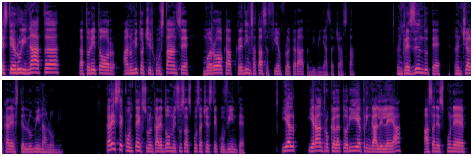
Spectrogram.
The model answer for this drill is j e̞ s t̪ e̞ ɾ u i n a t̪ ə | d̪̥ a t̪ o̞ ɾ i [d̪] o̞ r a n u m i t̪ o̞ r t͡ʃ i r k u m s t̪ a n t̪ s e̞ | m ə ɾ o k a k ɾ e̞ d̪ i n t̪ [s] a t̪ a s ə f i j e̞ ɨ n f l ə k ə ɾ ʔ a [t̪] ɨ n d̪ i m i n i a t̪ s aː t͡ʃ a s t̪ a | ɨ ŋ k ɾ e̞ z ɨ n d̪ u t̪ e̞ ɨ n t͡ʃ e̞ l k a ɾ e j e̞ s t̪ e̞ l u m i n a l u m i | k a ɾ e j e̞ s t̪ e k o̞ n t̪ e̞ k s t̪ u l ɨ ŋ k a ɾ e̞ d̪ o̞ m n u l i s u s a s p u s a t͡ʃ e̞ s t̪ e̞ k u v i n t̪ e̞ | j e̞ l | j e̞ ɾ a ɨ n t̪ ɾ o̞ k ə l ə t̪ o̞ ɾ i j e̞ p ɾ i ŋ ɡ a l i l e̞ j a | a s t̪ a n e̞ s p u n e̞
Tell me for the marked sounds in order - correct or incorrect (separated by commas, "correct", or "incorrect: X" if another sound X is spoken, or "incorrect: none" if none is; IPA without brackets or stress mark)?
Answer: incorrect: t̪, correct, correct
